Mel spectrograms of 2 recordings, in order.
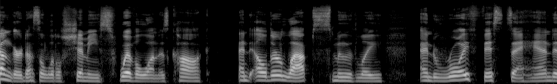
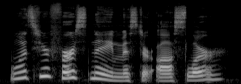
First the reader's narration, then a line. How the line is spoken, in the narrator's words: he mumbles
